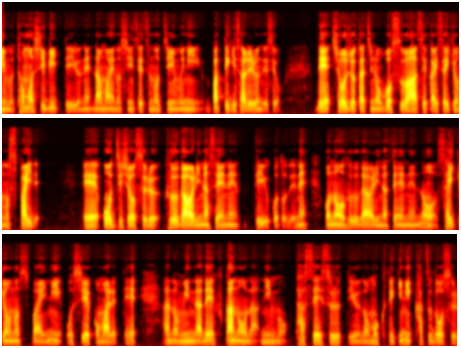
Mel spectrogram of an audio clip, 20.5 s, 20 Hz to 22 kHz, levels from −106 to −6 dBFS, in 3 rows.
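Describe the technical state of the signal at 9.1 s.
At 9.1 s the signal is intact, with no audible fault at that moment.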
